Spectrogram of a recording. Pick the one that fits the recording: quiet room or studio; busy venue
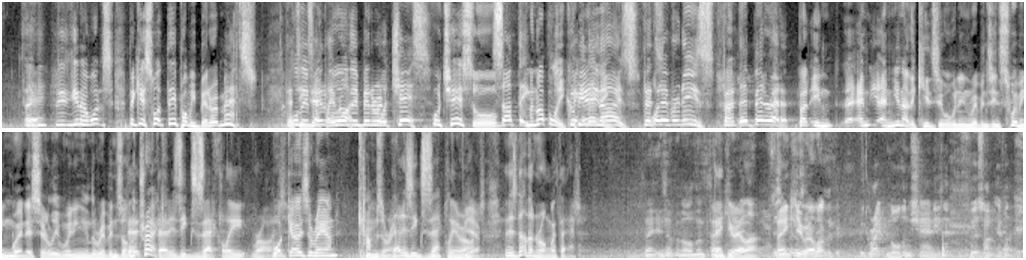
busy venue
